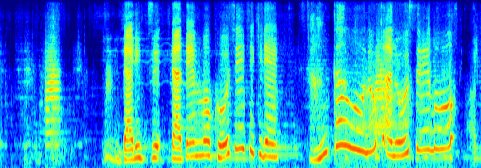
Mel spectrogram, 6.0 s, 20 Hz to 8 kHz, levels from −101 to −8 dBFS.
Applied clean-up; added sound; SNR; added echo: neural separator model SepFormer DNS4.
